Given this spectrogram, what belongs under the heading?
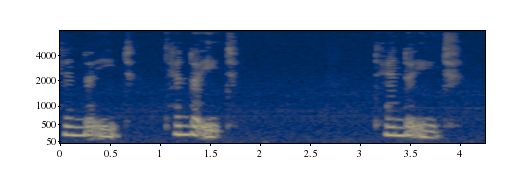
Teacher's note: The D and T blend a little.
